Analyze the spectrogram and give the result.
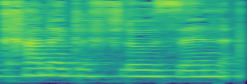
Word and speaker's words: canagliflozin: So just to take care, the only SGLT2 inhibitor licensed in CKD currently are canagliflozin and dapagliflozin. – Great, thanks. Well done for pronouncing those drugs because they're not easy.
